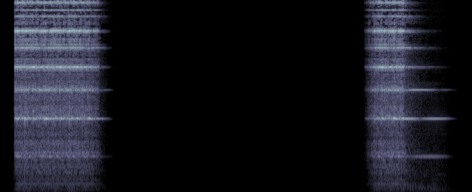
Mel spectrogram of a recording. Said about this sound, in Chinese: 对不起，刚才是学校铃声，现在是休息时间。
